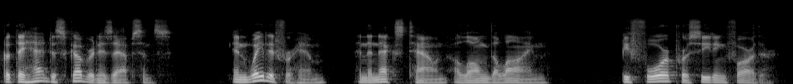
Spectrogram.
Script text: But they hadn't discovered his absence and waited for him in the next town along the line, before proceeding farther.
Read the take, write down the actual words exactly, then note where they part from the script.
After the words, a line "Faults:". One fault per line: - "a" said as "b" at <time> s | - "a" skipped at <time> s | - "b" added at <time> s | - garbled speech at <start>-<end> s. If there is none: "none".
But they had discovered his absence and waited for him in the next town along the line, before proceeding farther.
Faults:
- "hadn't" said as "had" at 0.3 s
